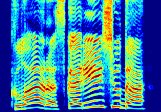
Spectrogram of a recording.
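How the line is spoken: Shouted. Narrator (Russian): крикнула миссис Карнеги

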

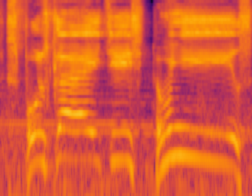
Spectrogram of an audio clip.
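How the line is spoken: Yelling, old man. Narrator (Russian): вопил дедушка Джордж

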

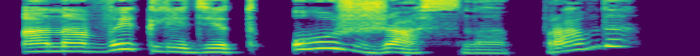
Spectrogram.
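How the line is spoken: Drawl from above. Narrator (Russian): протянул сверху знакомый голос

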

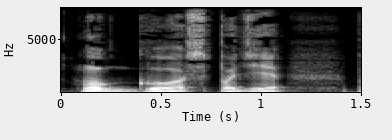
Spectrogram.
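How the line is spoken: Muttered aloud. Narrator (Russian): пробормотал Винсент вслух

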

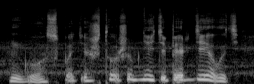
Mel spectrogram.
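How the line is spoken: Bewildered whisper. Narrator (Russian): растерянно прошептала она

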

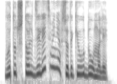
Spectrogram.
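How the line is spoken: Indignant question. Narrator (Russian): возмущенно спросила она

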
